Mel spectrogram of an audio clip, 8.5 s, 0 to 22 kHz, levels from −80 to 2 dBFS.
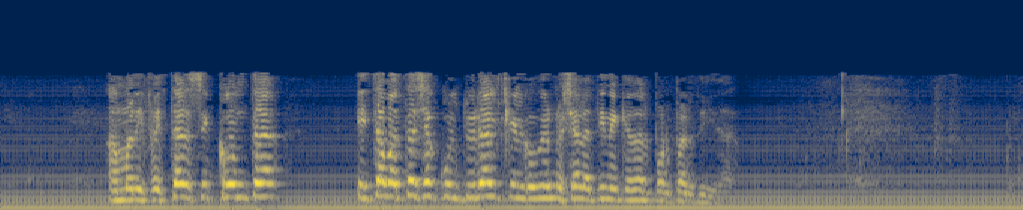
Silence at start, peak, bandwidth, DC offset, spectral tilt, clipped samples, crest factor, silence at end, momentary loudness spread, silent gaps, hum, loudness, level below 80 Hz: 0 s; 0 dBFS; 5.4 kHz; under 0.1%; -6.5 dB/octave; 0.9%; 14 dB; 0 s; 19 LU; none; 50 Hz at -25 dBFS; -11 LUFS; -26 dBFS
